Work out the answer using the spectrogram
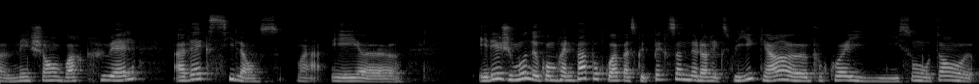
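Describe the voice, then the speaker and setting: A woman's voice: on the low side, a little mellow. Hesitant woman chatting about a book. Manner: hesitant, many fillers and restarts. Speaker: vlogger. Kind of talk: casual book review chat.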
